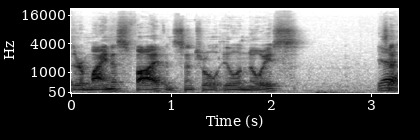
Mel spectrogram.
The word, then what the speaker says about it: Illinois: you say it stickler is it Illinois I believe that's correct if you're from Illinois you love that you love the Illinois no s oh no s in Illinois Illinois illino Illinois Illinois wat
